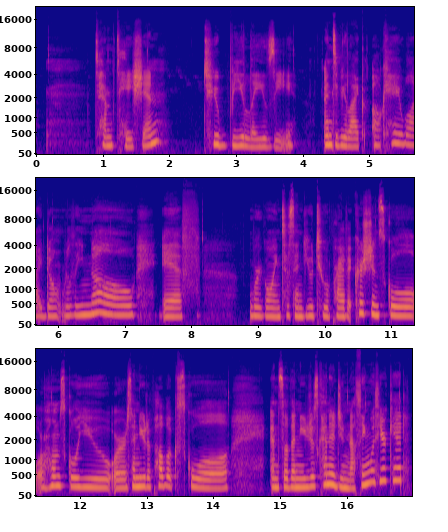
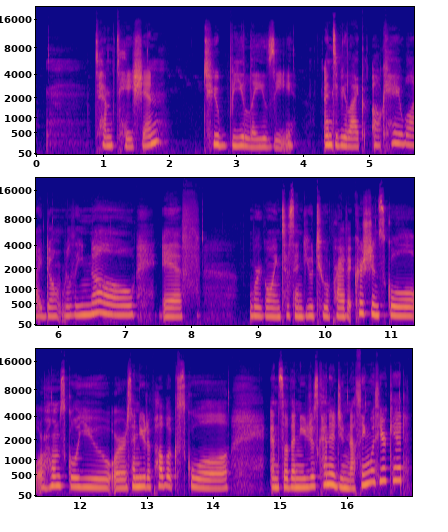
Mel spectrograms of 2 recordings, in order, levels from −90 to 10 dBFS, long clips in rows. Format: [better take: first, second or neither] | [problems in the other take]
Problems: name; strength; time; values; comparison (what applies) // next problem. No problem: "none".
neither | none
